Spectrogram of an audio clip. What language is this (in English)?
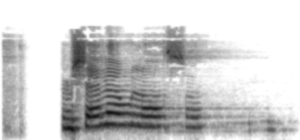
Rombo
